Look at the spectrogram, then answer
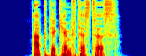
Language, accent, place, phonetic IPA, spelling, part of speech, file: German, Germany, Berlin, [ˈapɡəˌkɛmp͡ftəstəs], abgekämpftestes, adjective, De-abgekämpftestes.ogg
- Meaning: strong/mixed nominative/accusative neuter singular superlative degree of abgekämpft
